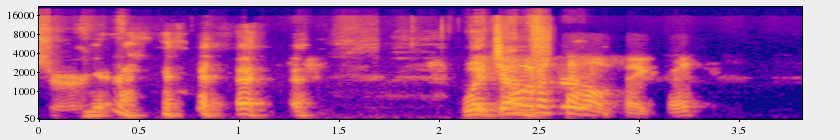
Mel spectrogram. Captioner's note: laughing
